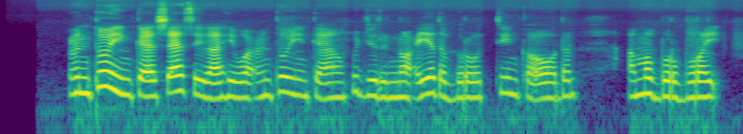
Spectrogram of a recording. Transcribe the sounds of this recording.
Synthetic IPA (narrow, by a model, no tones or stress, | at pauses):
ʕʊnt̪ʰɔːjɪŋkʰɐɐsaːsɪɣɐːɦɪwɑːʕʊnt̪ʰɔːjɪŋkʰɐaːŋkʰʊt͡ʃɪɾɪnːɔːʕjɐðɐbʊɾɔːt̪ʰiːŋkʰɐɔːɖɐn | ɐmɐbʊrbʊɾɛj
